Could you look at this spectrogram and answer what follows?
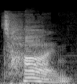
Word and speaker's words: thyme: spelled with a th they are pronounced as if they were spelled with a normal t like that and these words are thomas thompson teresa thailand thames like the river esther and thyme which is a spice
